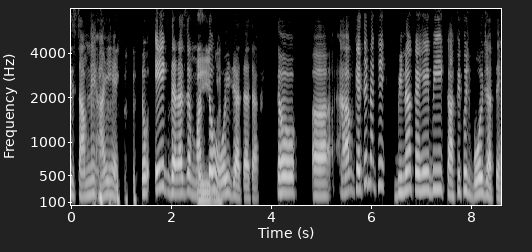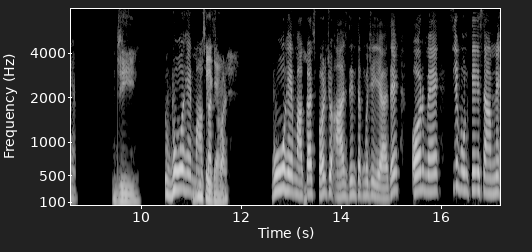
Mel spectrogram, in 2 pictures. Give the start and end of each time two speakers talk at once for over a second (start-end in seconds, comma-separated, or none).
none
